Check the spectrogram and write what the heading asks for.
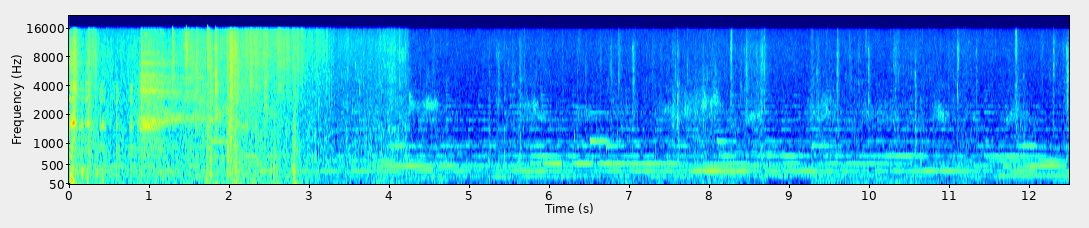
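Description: A man's short laugh, then a rushing noise with a few clicks for about four seconds. After that, quiet background music of long held tones.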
